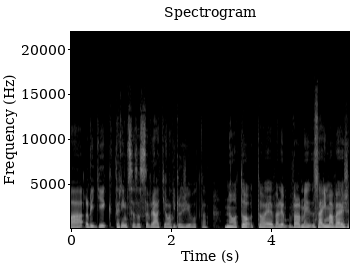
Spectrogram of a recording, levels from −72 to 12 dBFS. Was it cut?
yes; 2 cuts; at 2.0 s, 2.8 s

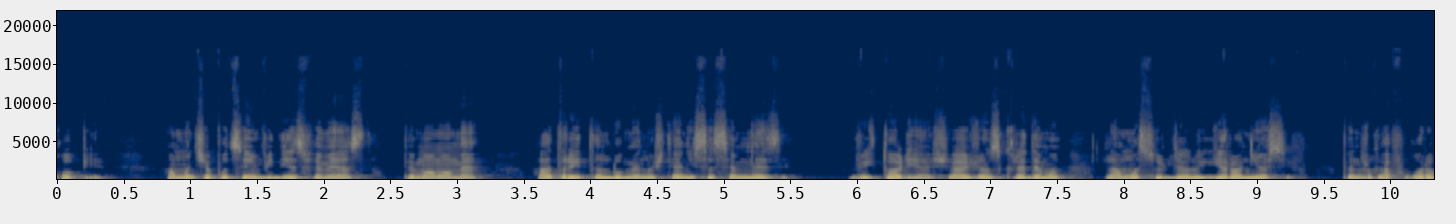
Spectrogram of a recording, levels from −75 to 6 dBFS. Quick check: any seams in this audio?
no; 0 cuts

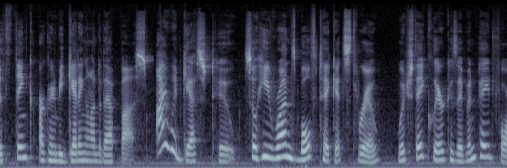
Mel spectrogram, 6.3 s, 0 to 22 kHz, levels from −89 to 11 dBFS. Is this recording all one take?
yes; 0 cuts

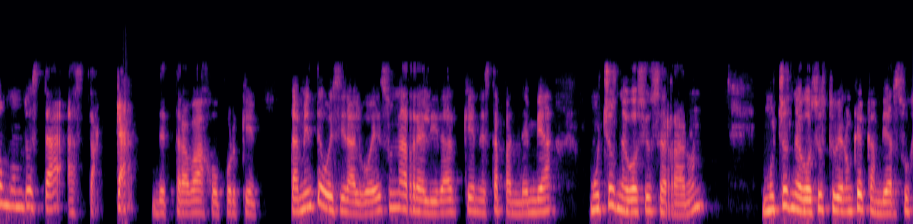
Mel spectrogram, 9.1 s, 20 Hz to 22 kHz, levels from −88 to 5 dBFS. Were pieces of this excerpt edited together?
no; 0 cuts

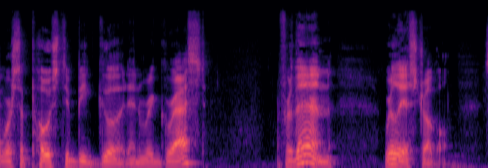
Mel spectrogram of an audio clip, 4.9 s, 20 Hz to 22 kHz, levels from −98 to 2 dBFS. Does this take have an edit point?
no; 0 cuts

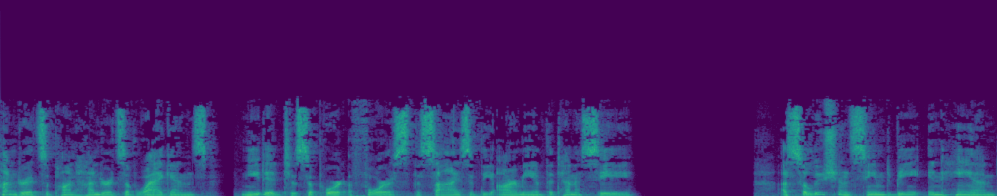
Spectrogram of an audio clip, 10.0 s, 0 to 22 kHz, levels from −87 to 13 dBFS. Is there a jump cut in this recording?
no; 0 cuts

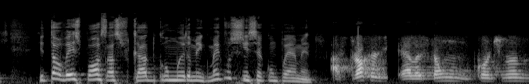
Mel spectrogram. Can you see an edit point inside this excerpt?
yes; 5 cuts; at 1.0 s, 1.8 s, 2.4 s, 3.3 s, 3.8 s

